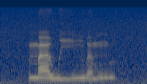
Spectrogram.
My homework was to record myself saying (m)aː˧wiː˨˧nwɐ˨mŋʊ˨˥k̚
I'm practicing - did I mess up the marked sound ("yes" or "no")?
no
